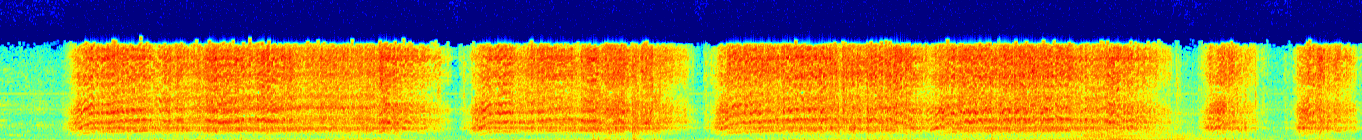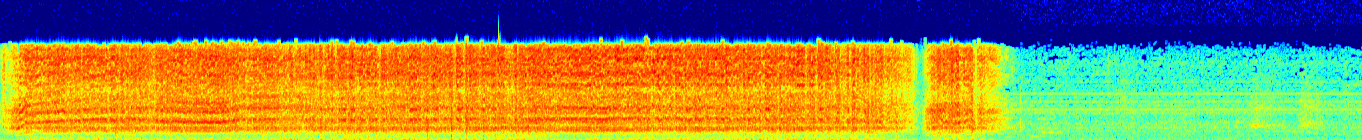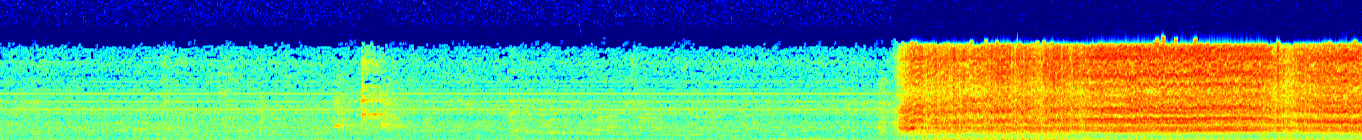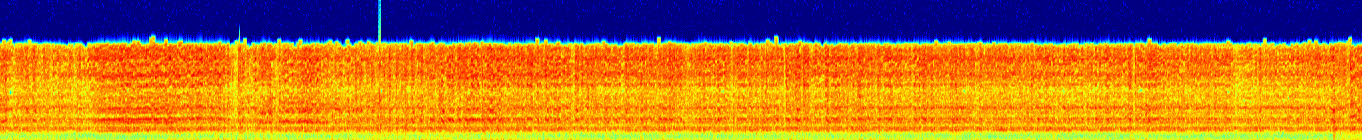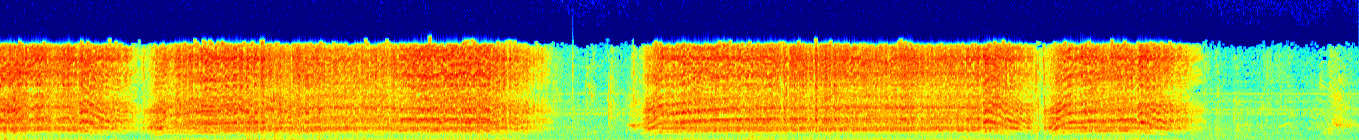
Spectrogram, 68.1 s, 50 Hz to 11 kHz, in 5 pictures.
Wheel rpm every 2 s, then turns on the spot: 80, 210, 130, 110, 190, 150, 50, 180, 230, 230, 230, 110, 10, 0, 0, 0, 0, 0, 130, 220, 220, 220, 230, 230, 230, 230, 230, 190, 170, 200, 70, 230, 130, 30.
none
